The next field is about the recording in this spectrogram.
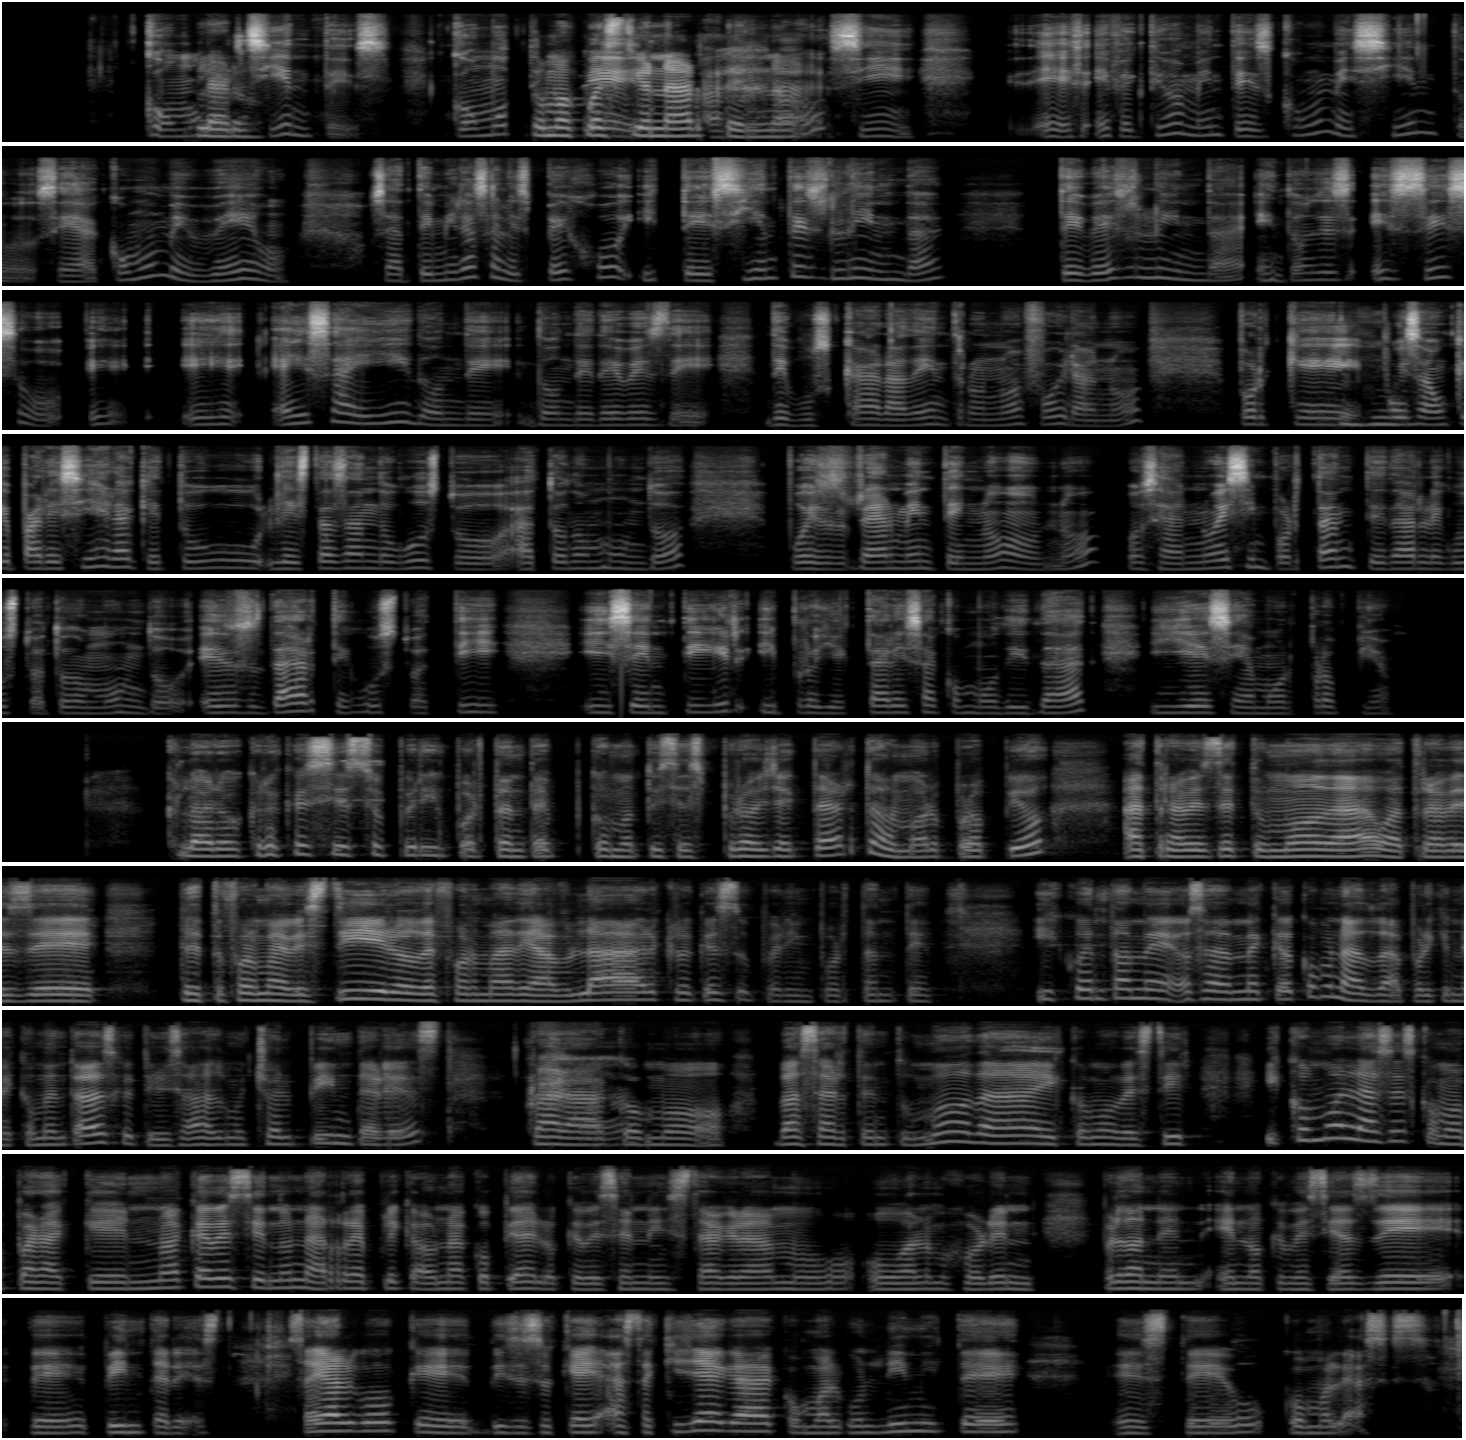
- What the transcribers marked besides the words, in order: other background noise
- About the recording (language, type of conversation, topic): Spanish, podcast, ¿Cómo te adaptas a las modas sin perderte?
- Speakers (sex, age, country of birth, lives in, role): female, 30-34, United States, United States, host; female, 45-49, Mexico, Mexico, guest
